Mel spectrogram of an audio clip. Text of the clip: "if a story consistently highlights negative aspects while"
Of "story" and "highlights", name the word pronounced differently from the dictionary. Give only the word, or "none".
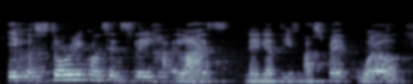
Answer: none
